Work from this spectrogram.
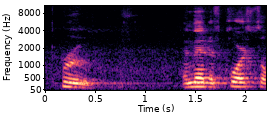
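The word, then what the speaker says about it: Proulx: Prue, spelled P-R-O-U-L-X, but pronounced Prue.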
